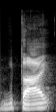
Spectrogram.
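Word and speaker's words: 舞台: And then we have butai, another Chinese compound, which means stage. Also accent on the first syllable.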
